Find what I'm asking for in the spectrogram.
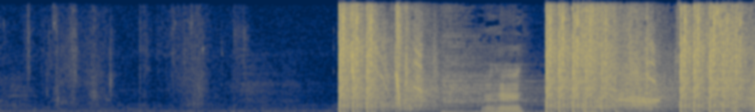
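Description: Gunfire in the video game The Last of Us: rapid bursts of loud shots rattling in quick succession after a quiet stretch, mixed with other game sounds.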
